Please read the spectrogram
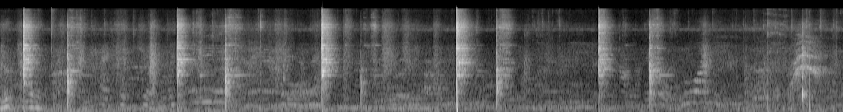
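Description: Cleaver chopping on a thick round wooden chopping board: about ten sharp, separate chops at an uneven pace, one standing out loudest near the middle.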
